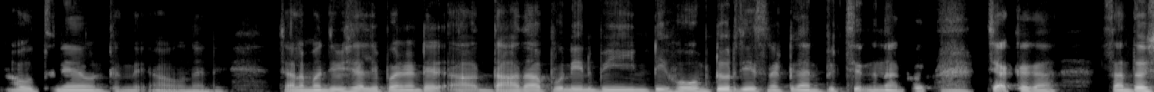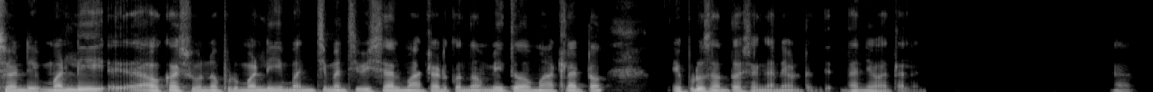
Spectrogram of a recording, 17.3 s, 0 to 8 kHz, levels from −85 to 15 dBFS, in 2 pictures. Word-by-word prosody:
అవుతూనే 120 0 +1 0.2
ఉంటుంది, 105 -1 -7 0.2
అవునండి. 110 +4 -7 0.5
చాలా 120 - +2
మంచి 120 +2 +4
విషయాలు 130 -3 +2
చెప్పాడంటే, 115 +2 +1 0.2
ఆహ్, 90 -1 -3 0.2
దాదాపు 130 +5 +1
నేను 120 0 +2
మీ 120 - +3 0.2
ఇంటి 120 +4 0
హోమ్ 120 +4 +4
టూర్ 145 -3 +7
చేసినట్టుగా 120 -1 +1
అనిపించింది 115 -1 -3
నాకు, 110 +5 -2 0.6
చక్కగా. 115 0 +4 0.5
సంతోషం 140 +4 +6
అండి, 125 +1 0 0.2
మళ్ళీ 115 +5 +3 0.5
అవకాశం 115 +2 0
ఉన్నప్పుడు, 105 0 -2
మళ్ళీ 110 0 +1
మంచి 110 +2 -2
మంచి 110 0 -3
విషయాలు 105 -1 -1
మాట్లాడుకుందాం, 100 -12 -3
మీతో 105 0 0 0.2
మాట్లాడటం 115 +4 -3 0.6
ఎప్పుడూ 110 +2 +1
సంతోషంగానే 95 +1 -5
ఉంటుంది. - - -20 0.2
ధన్యవాదాలండి. 100 +1 -9 1.4
ఆ! - - -20
115 Hz, 120 wpm, -21 LUFS, 105-120 Hz, 1.4 s, టూర్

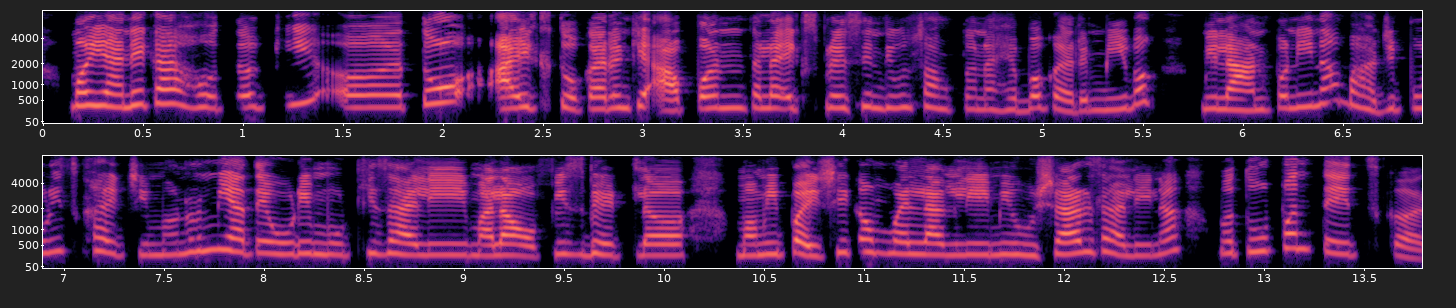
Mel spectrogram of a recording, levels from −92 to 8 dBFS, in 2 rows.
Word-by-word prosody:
मग 370 - +6
याने 365 +1 +6
काय 415 -1 +5
होतं 315 0 -4 0.2
की 410 +3 0
अ, 325 0 0
तो 435 +3 +4 0.3
ऐकतो. 305 -1 +1
कारण 295 +2 +3
की 345 - +3 0.2
आपण 310 +4 -1
त्याला 315 0 -1
एक्सप्रेशन 310 +2 -3
देऊन 310 +1 -7
सांगतो 295 -3 -8
ना. 275 -1 -7
हे 275 +1 -11
बघ - - -5
अरे 250 +1 -5
मी 270 +2 -5
बघ, 435 - 0 0.3
"मी 295 0 -1
लहानपणी 275 +5 +2
ना 465 - -4
भाजीपोळीच 305 +5 -9
खायची. 300 -6 -4
म्हणून 285 +7 -6
मी 390 - +4
आता 330 -2 +4
एवढी 295 0 0
मोठी 280 +3 -10
झाली, 275 -2 +2
मला 260 +1 +5
ऑफिस 290 +2 -6
भेटलं, 265 -2 -1 0.3
मग 260 0 -2
मी 285 +1 0
पैसे 250 +6 +3
कमवायला 310 -3 -1
लागली. 275 0 +2
मी 280 +1 -5
हुशार 285 +4 +2
झाली 260 -6 -3
ना, 335 - -2 0.2
मग 310 - -5
तू 345 +1 -3
पण 435 -1 +2
तेच 290 -4 0
कर." 225 -6 -5
300 Hz, 215 wpm, -23 LUFS, 275-325 Hz, 0.3 s, मग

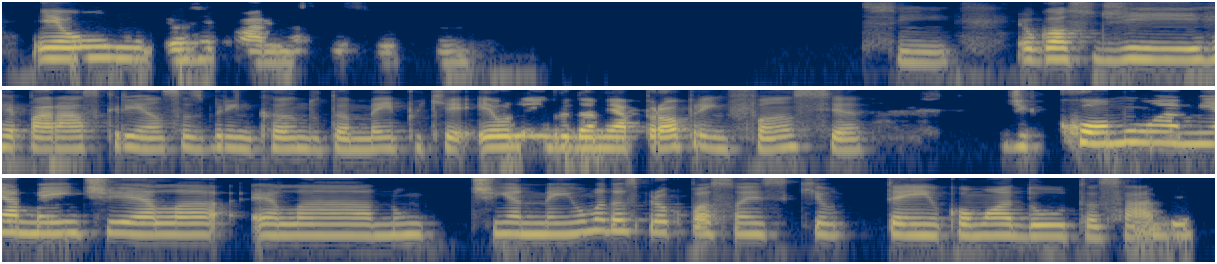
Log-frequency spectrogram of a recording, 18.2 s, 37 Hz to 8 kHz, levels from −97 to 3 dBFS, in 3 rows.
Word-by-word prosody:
Eu 215 0 +5 0.4
eu 190 - 0
reparo 175 -5 -3
nas 170 +1 -11
pessoas, 165 -2 -18 0.2
sim. 170 +1 -14 2.0
Sim, 165 -1 -11 0.3
eu 200 - -1
gosto 210 0 +3
de 200 0 -1
reparar 195 -2 +1
as 195 0 -5
crianças 195 -2 -3
brincando 190 -2 -3
também, 185 0 -2
porque 190 0 -4
eu 205 +1 +6
lembro 210 -1 +1
da 200 -1 +6
minha 195 -1 +6
própria 205 +2 +4
infância, 190 -1 -3 0.7
de 215 0 -6
como 280 +1 +7
a 270 -1 +5
minha 255 -1 +3
mente, 235 +1 -1
ela 220 -1 0
ela 210 0 -2
não 210 +1 -6 0.2
tinha 230 -1 -1
nenhuma 225 +4 -3
das 275 0 -1
preocupações 225 -3 -4
que - - -8
eu 210 -1 -9 0.2
tenho 210 -2 0
como 205 0 -2
adulta, 195 -2 -1
sabe. 205 +3 -5
205 Hz, 130 wpm, -24 LUFS, 195-220 Hz, 2.0 s, como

